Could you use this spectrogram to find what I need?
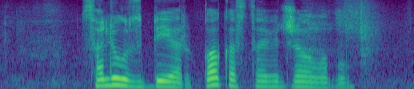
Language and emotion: Russian, neutral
